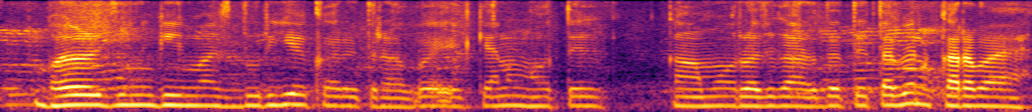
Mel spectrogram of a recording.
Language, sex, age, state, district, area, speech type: Maithili, female, 30-45, Bihar, Madhepura, rural, spontaneous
